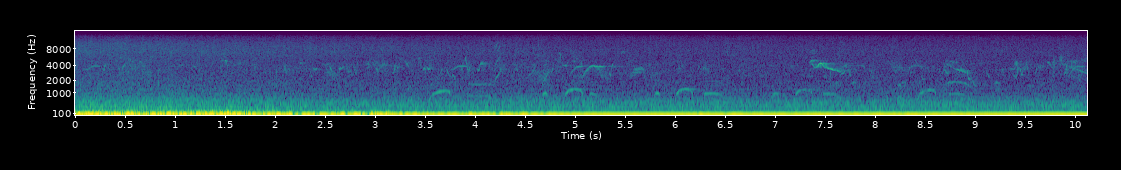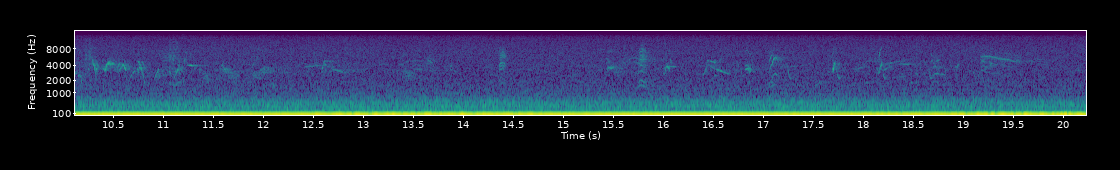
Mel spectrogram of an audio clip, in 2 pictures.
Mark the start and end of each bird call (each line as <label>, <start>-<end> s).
House Finch (Haemorhous mexicanus), 2.2-5.7 s
Hawaii Amakihi (Chlorodrepanis virens), 7.4-7.7 s
House Finch (Haemorhous mexicanus), 8.7-12.2 s
Hawaii Amakihi (Chlorodrepanis virens), 12.6-12.9 s
Hawaii Amakihi (Chlorodrepanis virens), 14.3-14.4 s
Hawaii Amakihi (Chlorodrepanis virens), 15.7-15.8 s
Hawaii Amakihi (Chlorodrepanis virens), 16.4-16.7 s
Hawaii Amakihi (Chlorodrepanis virens), 17.0-17.2 s
Hawaii Amakihi (Chlorodrepanis virens), 19.1-19.6 s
